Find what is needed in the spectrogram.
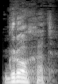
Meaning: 1. crash, din, thunder, roar (of weapons), rumble, roll, rattle 2. riddle, screen, sifter
- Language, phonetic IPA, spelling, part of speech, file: Russian, [ˈɡroxət], грохот, noun, Ru-грохот.ogg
